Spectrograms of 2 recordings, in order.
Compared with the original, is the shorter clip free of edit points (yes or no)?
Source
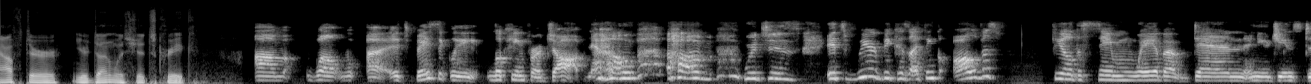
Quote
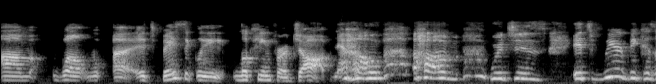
yes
